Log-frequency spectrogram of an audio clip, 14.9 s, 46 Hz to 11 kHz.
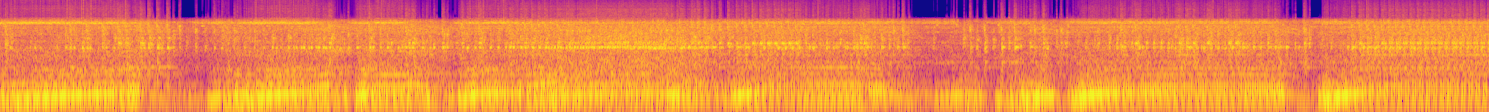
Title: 1985 Firebird [engine knock]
